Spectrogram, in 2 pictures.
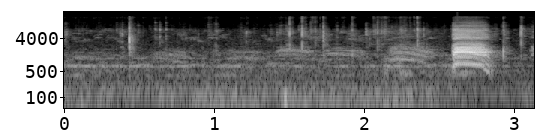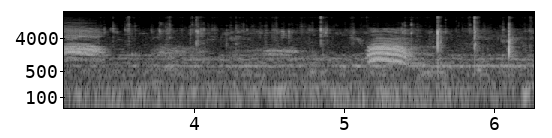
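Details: Crows in a large group fighting over food: harsh caws, one loud burst standing out among fainter calls, with scattered clicks and a steady background hum.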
